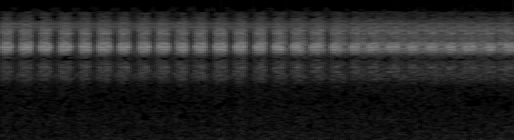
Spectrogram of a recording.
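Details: Cicadas give a shrill, sizzling buzz chopped into clear rhythmic pulses about three a second, which blur into a nearly continuous drone in the last second.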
